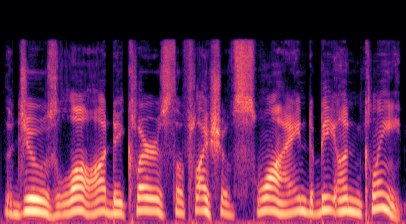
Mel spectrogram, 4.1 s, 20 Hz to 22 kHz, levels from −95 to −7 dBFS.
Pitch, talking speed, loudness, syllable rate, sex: 165 Hz, 160 wpm, -17 LUFS, 3.8 syllables/s, male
